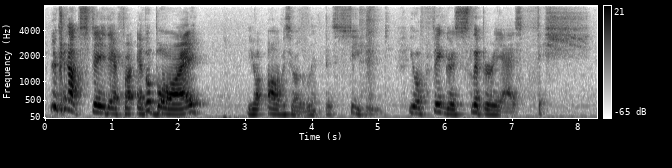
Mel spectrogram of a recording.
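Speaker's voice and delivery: jeering shark; loud gloating taunt. A narrator's reading. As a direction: savor his helplessness. Shark taunts dangling Punia.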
